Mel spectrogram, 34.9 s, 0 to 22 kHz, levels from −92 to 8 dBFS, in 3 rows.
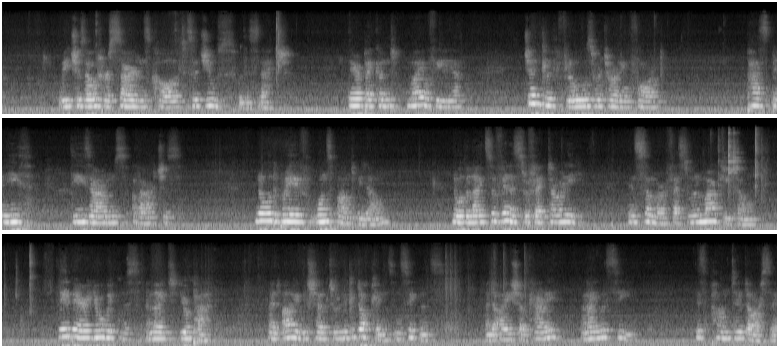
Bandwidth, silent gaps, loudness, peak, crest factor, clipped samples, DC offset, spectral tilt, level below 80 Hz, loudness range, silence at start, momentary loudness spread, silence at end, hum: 11 kHz; none; -18 LUFS; 0 dBFS; 18 dB; under 0.1%; under 0.1%; -8 dB/octave; -42 dBFS; 6 LU; 0 s; 24 LU; 0 s; none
